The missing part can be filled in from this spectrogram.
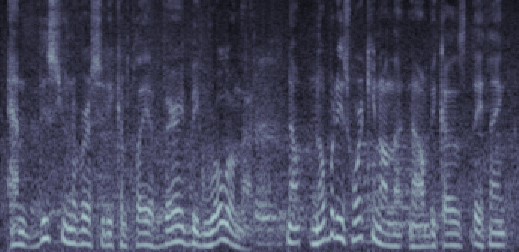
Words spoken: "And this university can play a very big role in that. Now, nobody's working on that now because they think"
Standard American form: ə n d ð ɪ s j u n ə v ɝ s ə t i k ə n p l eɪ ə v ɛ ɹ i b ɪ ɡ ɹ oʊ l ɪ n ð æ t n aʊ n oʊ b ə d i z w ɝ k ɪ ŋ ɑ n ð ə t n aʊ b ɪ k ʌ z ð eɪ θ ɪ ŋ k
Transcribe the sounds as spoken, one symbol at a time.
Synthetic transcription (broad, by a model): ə n ð ɪ s j u n ə v ɝ s ə t i k ə n p l eɪ ə v ɛ ɹ i b ɪ ɡ ɹ oʊ l ɪ n ð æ t n aʊ n oʊ b ə d i z w ɝ k ɪ ŋ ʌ n ð ə t n aʊ b ɪ k ʌ z ð eɪ θ ɪ ŋ k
